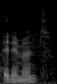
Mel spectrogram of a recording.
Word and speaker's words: Element: Bon, après, live avec ma team qui s'appelle Element, j'ai oublié de le préciser. C'est comme un élément en français, sauf que nous on le prononce en anglais parce qu'on est des beaux gosses. Donc là, Element, voilà.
